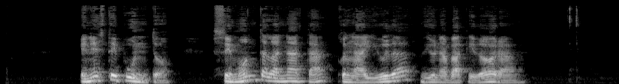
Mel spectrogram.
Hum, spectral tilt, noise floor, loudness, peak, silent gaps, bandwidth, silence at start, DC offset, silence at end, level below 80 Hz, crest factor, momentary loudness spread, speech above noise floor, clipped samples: none; -6.5 dB/octave; -68 dBFS; -19 LUFS; -2 dBFS; none; 17 kHz; 0.8 s; under 0.1%; 0.95 s; -50 dBFS; 16 dB; 19 LU; 50 dB; under 0.1%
